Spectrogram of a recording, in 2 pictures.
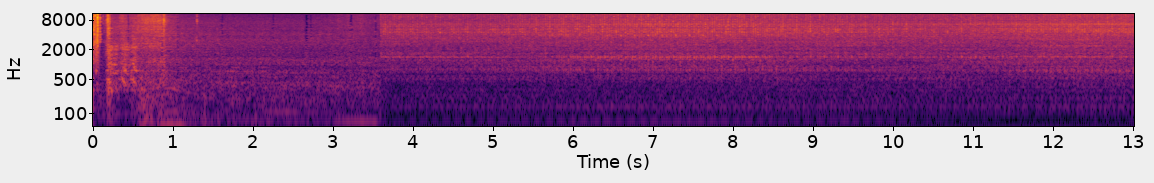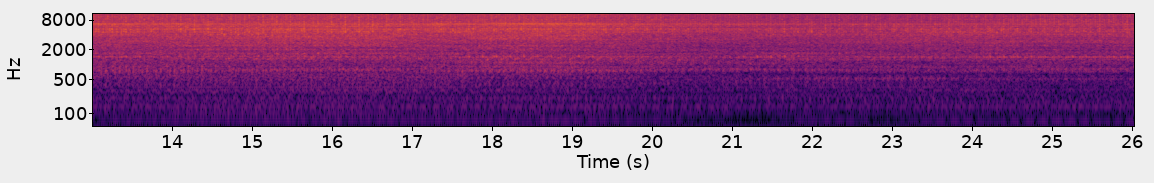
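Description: Car engine being started: loud for the first few seconds as it cranks and catches, then settling into a steady idle with slight rises and falls, which cuts off suddenly at the end.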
